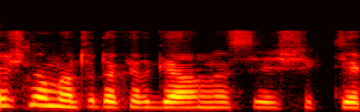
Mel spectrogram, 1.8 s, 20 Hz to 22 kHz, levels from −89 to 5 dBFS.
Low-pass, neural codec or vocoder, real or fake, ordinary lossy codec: 7.2 kHz; vocoder, 22.05 kHz, 80 mel bands, WaveNeXt; fake; AAC, 48 kbps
